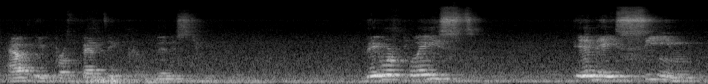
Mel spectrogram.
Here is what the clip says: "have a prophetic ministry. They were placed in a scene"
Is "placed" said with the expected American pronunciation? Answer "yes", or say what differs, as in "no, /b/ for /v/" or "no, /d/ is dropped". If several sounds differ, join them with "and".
yes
